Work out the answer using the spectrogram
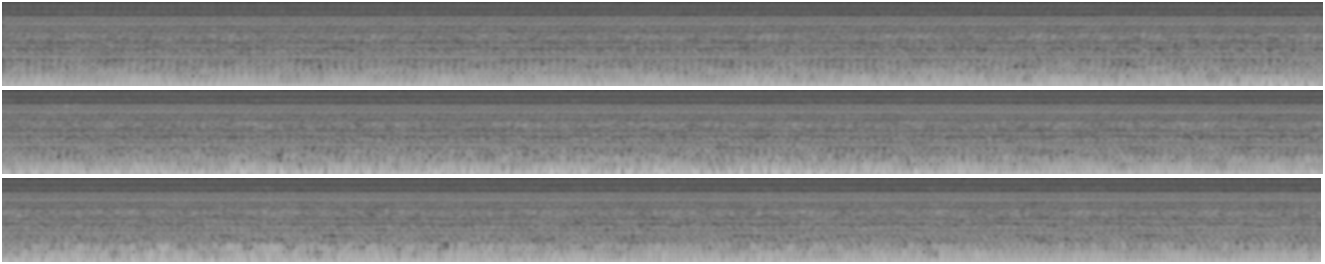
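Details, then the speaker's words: RV fresh-water pump after winter camping (owner suspects ice): a steady, low electric drone that never cycles off because the pump won't build pressure. Traced to a leaking cracked fitting. "the pump should be going off by now I wonder what's going [Music] on why isn't it building pressure"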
